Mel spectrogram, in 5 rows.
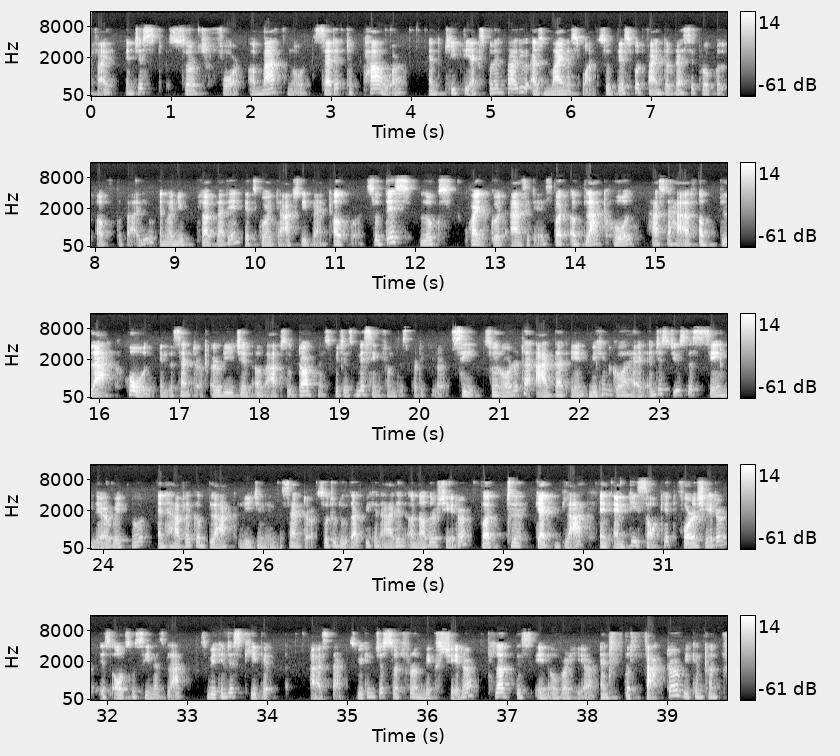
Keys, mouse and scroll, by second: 0.9 shift+a, 4.0 click, 4.9-6.3 drag, 7.5-8.7 drag, 10.9-12.6 middle drag, 13.0-13.6 scroll up 4, 13.9-14.3 scroll down 3, 14.4 middle click, 17.3-19.0 middle drag, 21.9-22.2 scroll down 3, 22.0 middle click, 22.7 click, 23.3-23.7 scroll down 2, 23.8 middle click, 24.6 click, 26.2-26.6 drag, 26.6 middle click, 27.8 click, 28.6 click, 30.1 shift+a, 39.5-39.7 middle drag.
